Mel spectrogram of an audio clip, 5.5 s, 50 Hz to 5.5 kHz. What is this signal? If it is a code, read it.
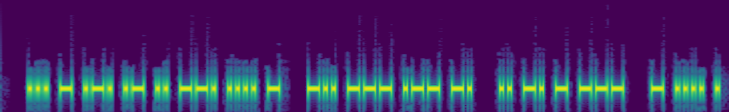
Morse code, heard as a keyed tone, about 40 wpm, 600 Hz. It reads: STRAIGHT DOWN INTO THE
